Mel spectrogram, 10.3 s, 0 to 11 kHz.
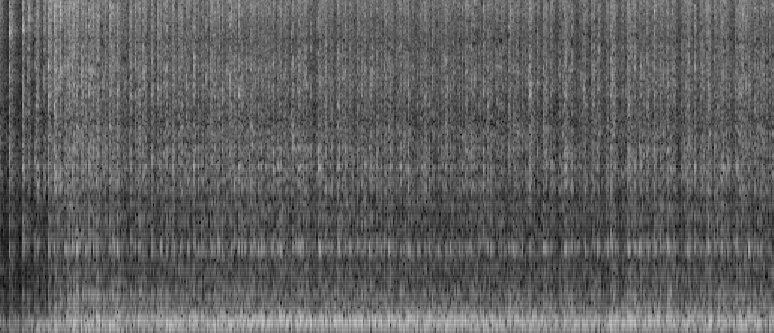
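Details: Blazer V8 with a Summit Stage II truck cam and Holley Terminator X Max EFI, no transfer case fitted yet: it catches and settles into a deep, lumpy, loping idle. Idling smoothly and the AFR looks good; normal cammed sound.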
